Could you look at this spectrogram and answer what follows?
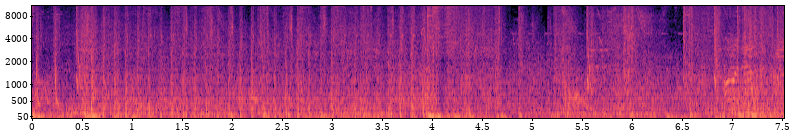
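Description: Dense, steady gunfire in the video game Mass Effect: Andromeda, rapid shots and mechanical clatter layered over a loud, continuous combat din.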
